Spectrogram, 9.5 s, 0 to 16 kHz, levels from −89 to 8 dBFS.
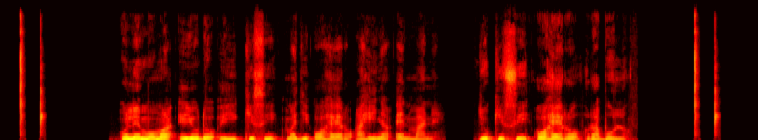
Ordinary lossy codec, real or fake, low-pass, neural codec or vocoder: Opus, 64 kbps; real; 14.4 kHz; none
